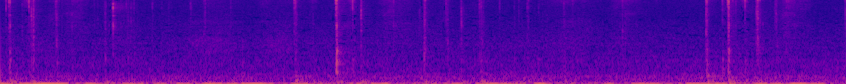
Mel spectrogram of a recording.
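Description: Typing on a computer keyboard: irregular key clicks with short pauses between them, and a quicker run of keystrokes near the end.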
